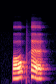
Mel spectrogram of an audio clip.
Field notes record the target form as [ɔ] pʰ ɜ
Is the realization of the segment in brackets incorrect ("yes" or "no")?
no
